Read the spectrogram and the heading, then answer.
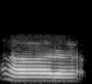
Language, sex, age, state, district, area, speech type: Urdu, male, 45-60, Telangana, Hyderabad, urban, conversation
